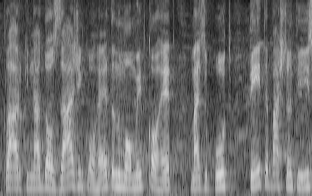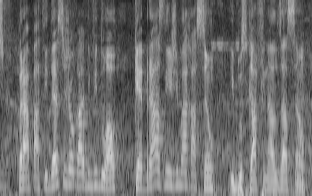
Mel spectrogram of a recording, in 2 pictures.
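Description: A Brazilian man works as a football analyst on a live broadcast. He explains at length in a high-pitched voice and moves along quickly. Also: fairly bright tone. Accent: Brazilian Portuguese. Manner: wordy, explanatory.

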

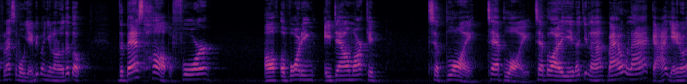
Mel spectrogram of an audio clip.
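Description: A man teaching English vocabulary to a class, who keeps checking with his students by repeating a short prompt. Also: fairly high pitch.

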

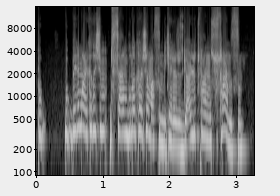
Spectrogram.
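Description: A cold, defiant young wife, as a woman puts her on in a toy role-play. She speaks fast in a high voice, with curt, dismissive retorts. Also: expressive.

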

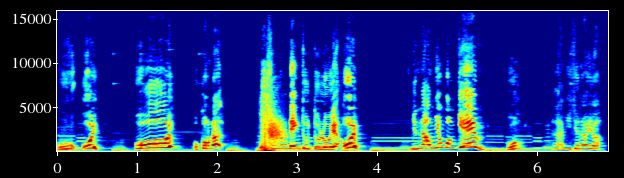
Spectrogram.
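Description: A woman's voice: very high-pitched, expressive, a little fast, fairly bright tone. A young woman hosting a game role-play, chirpy and full of surprised exclamations. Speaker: channel host playing a boy in a game role-play. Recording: game music playing behind.

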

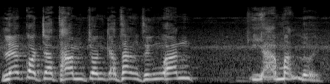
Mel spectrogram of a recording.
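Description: A man, a religious teacher, gives a lively lecture at a home gathering, talking straight to his listeners. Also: very high-pitched, a little fast, slight background noise. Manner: lively, talks straight to listeners and acts out scolding parents.

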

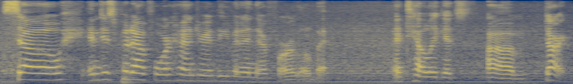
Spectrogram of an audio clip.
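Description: A woman's voice: lowish voice, normal speed, background noise. A woman vlogging a casual cooking demo in her home kitchen, chatty and rambling with many fillers and restarts, breathing hard.

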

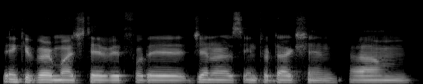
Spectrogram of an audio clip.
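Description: A man's voice: lowish voice, flat delivery, moderate pace, darkish tone, smooth. A middle-aged man from Zambia giving a webinar talk on a video call, earnest, with frequent ums and repeated words. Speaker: guest speaker. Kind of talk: webinar presentation. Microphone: webcam on a video call.

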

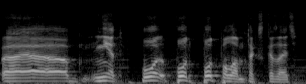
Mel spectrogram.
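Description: A man in casual chat with friends, explaining words in a party game with halting, filler-heavy speech and swearing. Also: a little high, a bit bright, soft background music.

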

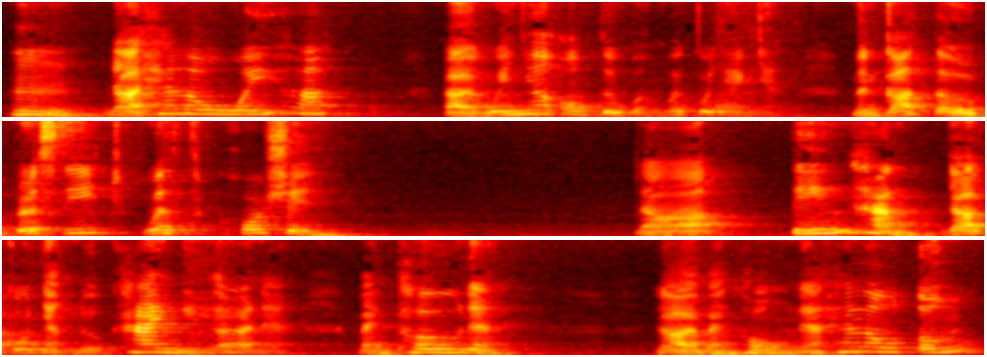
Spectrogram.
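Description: A woman's voice: fairly high pitch, lively intonation, measured pace, bright, forceful tone. A woman teaching an English vocabulary lesson online, chatty and encouraging, greeting students by name. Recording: roomy echo with faint noise.

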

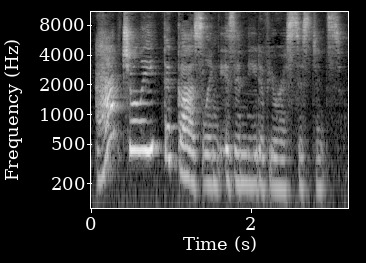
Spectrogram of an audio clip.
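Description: A woman voicing a polite, literal-minded female robot who speaks in a flat, measured, formal way in a storybook reading. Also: medium pitch, natural voice.

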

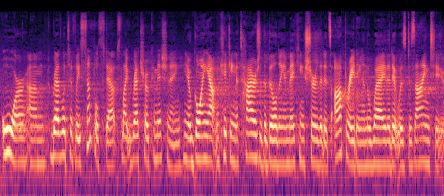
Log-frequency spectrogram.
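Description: A woman's voice: lowish voice, steady tone, brisk, hardly any pauses. A woman in her thirties, a federal official on a panel, talking fluently with frequent fillers. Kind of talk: panel discussion. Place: large auditorium stage. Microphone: lapel. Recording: hall reverb, faint room noise.

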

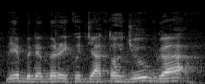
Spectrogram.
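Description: Dog owner hosting a live stream: coos baby talk at his pets, then chats to viewers, with steady background noise. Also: medium pitch, moderate pace. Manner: switches between cooing baby talk to his dogs and chatty asides to viewers. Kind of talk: casual live stream chat.

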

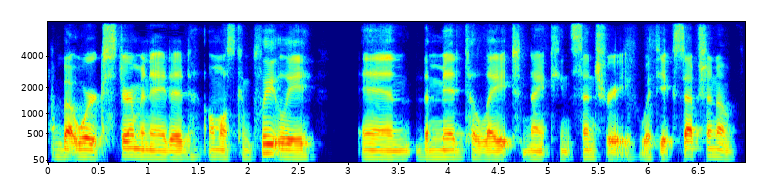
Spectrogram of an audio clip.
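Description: A man presenting wildlife in an unscripted nature documentary style, measured and informative, with halting self-corrections. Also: deep voice, steady tone, highs cut off.

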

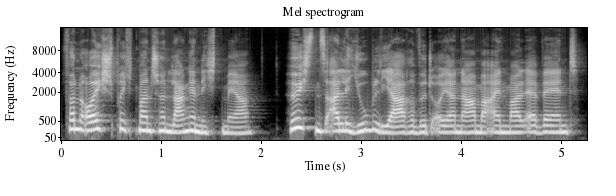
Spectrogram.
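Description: A woman voicing a clever, eager boy detective in a children's audiobook, talking in a quick, scheming way. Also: fairly low pitch, lightly acted. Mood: reassuring.

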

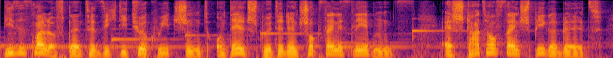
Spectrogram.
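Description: A man narrating a dramatic story in a lively reading tone. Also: mid-range voice, moderate pace. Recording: faint background music.

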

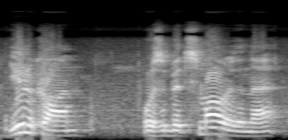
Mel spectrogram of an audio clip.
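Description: A man's voice: fairly high pitch, normal speed, a little hiss or hum, poor audio. A young man chatting casually about a movie, rambling, swearing and stumbling over his words. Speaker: co-host. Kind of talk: casual movie review chat.

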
